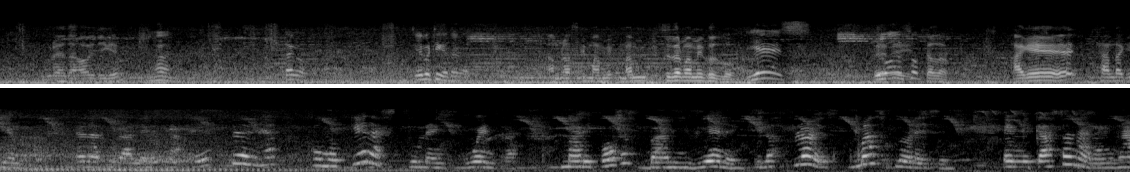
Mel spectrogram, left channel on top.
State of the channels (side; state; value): both; different; correlation 0.00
